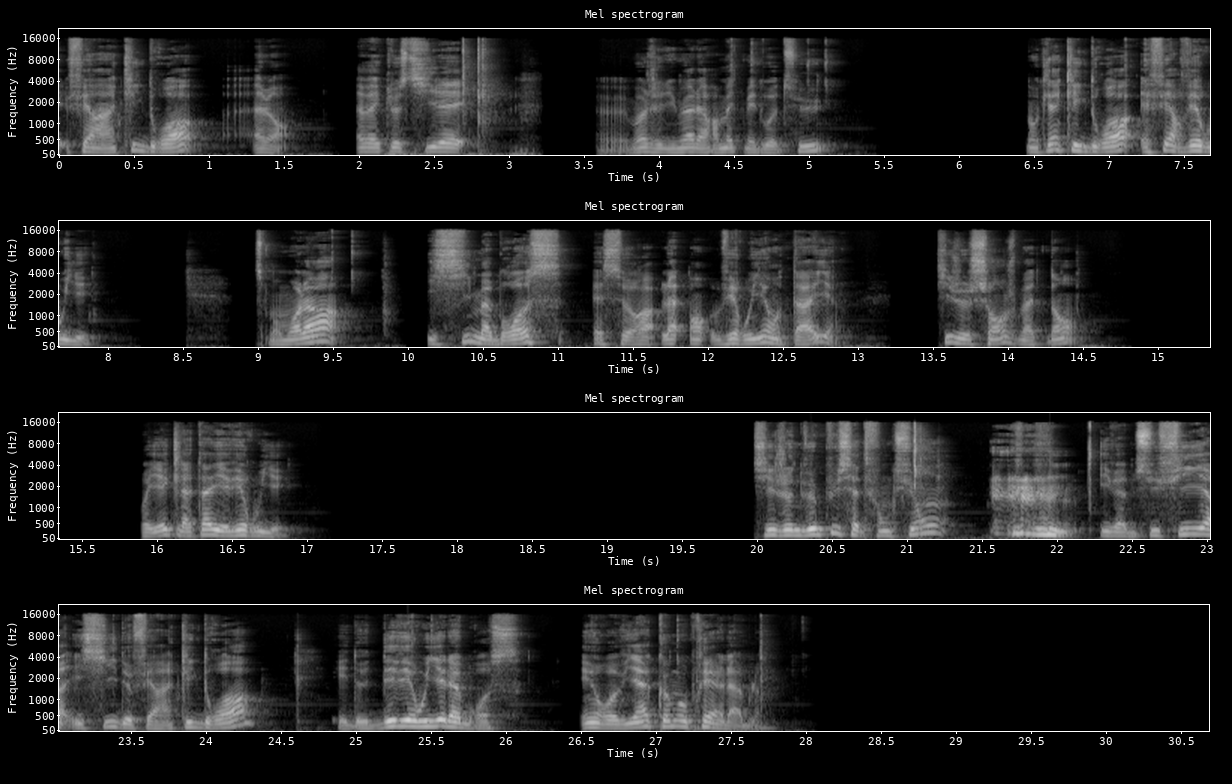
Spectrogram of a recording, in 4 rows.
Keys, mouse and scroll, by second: 4.4 click, 5.0 right click, 7.1 click, 9.5 click, 12.3 click, 14.4 click, 15.2 click, 19.5 click, 23.4 right click, 25.4 click, 27.0 click, 29.4 click.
